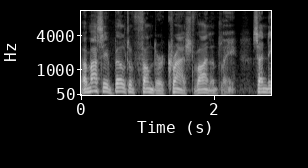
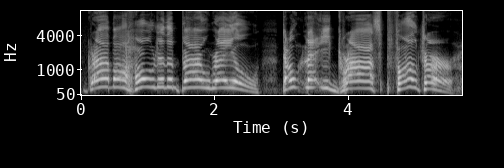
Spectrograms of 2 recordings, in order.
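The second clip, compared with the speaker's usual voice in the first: high, slow called orders; crewman's command; 3 dB louder, much slower than usual. A narrator's reading. Cowlick ordering Mortimer to the rail, high slow call.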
